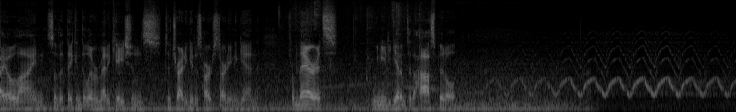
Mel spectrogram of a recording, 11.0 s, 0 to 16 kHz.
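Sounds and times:
speech: 0.0 - 7.0
low engine drone: 0.0 - 9.0
arriving ambulance siren wailing: 4.5 - 11.0.

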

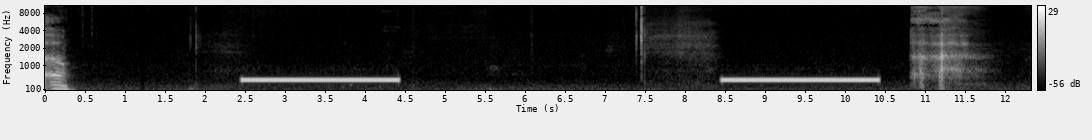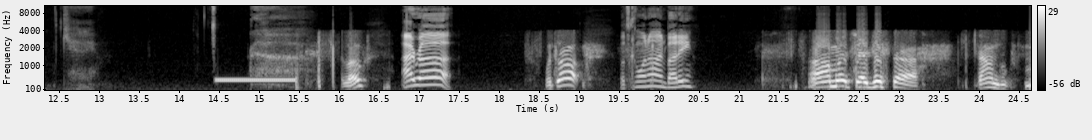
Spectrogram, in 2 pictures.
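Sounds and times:
telephone dial tone while placing a call: 2.5 - 4.5, 8.5 - 10.5, 14.5 - 15.4
speech: 16.1 - 17.5, 18.6 - 20.5, 21.9 - 23.4, 24.0 - 24.6.

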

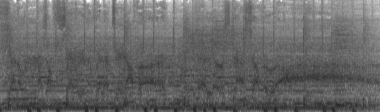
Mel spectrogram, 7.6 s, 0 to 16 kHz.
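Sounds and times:
dense loud metal instrumentation: 0.0 - 7.5
raspy mid-range snarled goblin-like black metal vocals: 0.0 - 7.5.

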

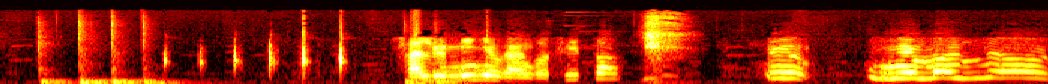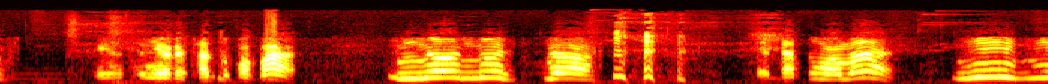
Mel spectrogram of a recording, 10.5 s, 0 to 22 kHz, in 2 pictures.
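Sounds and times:
heavy thumps and sharp raps knocking on a door: 0.2 - 1.0, 2.0 - 2.4
speech: 2.0 - 10.4
laughter: 8.3 - 8.7.

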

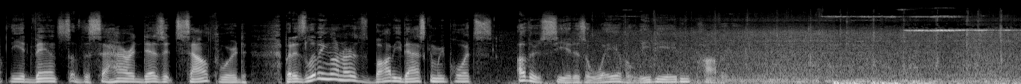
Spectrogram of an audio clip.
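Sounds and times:
speech: 0.0 - 7.8
low traffic rumble on a main street of Dakar Senegal: 4.1 - 10.1
high squealing of wooden horse cart wheels: 5.8 - 10.1.

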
